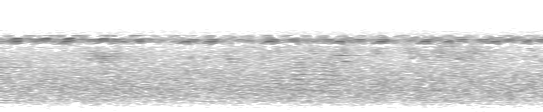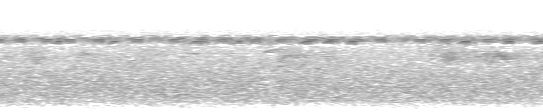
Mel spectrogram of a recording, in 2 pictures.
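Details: Crickets in Ukraine beside chrysanthemums give a steady, rapidly pulsed high trill, joined by occasional short, softer chirps lower down.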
